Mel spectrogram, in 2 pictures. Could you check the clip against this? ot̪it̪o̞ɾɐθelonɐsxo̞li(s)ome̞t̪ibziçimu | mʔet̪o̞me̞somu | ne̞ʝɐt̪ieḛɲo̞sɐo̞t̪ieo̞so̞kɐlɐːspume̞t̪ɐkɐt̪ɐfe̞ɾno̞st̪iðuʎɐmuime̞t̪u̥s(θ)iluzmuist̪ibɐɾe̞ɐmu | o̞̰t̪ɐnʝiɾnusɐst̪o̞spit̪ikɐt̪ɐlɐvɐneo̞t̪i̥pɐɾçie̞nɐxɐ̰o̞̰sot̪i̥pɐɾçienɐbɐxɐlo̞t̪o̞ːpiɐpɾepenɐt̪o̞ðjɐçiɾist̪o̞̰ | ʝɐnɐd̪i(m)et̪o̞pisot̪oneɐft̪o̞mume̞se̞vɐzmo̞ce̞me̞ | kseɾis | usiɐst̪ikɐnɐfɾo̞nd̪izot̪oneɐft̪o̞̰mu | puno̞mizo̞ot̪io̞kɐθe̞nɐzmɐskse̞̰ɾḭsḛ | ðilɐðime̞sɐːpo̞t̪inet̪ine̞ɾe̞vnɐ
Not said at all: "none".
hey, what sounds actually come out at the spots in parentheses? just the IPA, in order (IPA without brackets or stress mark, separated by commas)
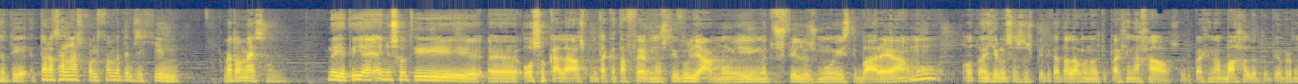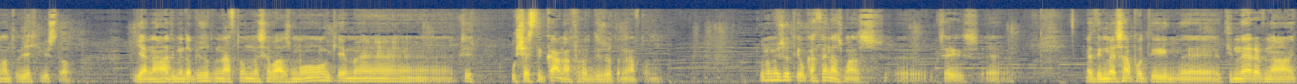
θ, f, m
